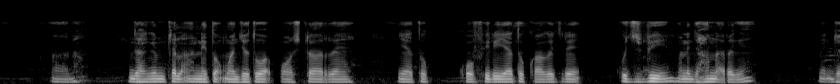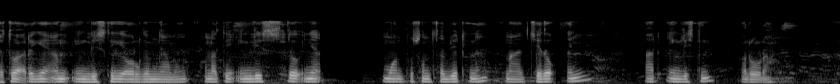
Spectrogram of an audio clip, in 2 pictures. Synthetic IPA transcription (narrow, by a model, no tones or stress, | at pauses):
aɾ | d͡ʒaɦɡɛmt͡ʃala̰ʔanɛt̪ɔ̰ʔmad͡ʒʱɔt̪ɔwa̰ʔpɔsʈaɾːɛ | jat̪ɔ | kɔpʰiɾɛjat̪ɔkaɡɔd͡ʒɾɛ | kut͡ʃbimanɛd͡ʒaɦanaʔɾʔɛɡɛ | nɛʔ̚d͡ʒʱɔt̪ɔwa̰ʔɾɛɡɛa̰miŋɡlist̪ɛkɛɔlɡɛmɲamaɲɔnat̪ɛʔḭŋɡlisd̪ɔʔḭɲaʔ | mɔnpɔsɔnsabd͡ʒɛʈkɛnaːnaʔat͡ʃɛd̪ɔʔaɲ | aɾiŋɡlist̪iɲ | ɾɔɽa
